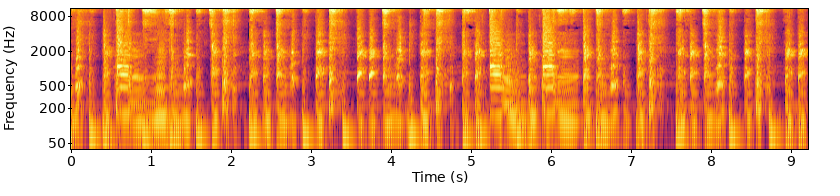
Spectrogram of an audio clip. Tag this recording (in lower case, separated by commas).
music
